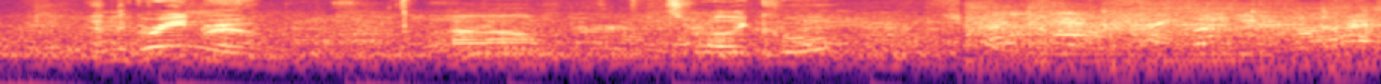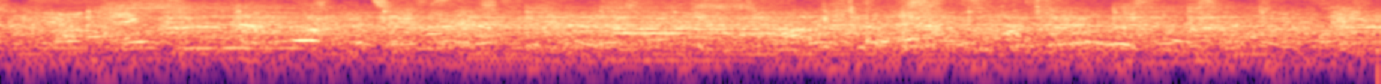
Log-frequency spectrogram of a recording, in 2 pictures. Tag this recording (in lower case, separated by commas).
music, speech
